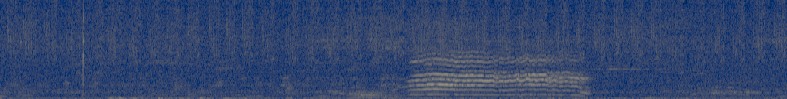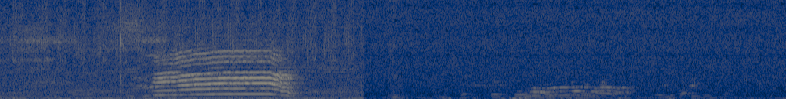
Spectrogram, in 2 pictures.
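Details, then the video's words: Saanen goats at a goat farm in Pune, two loud, wavering, nasal bleats about four seconds apart, each lasting around a second, over steady low rumbling background noise and faint murmurs. "Saneen goats at Pune goat farms call"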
